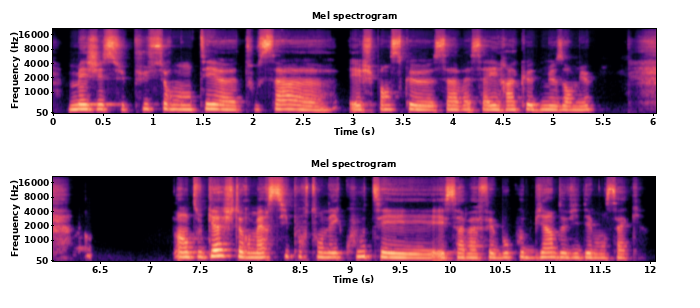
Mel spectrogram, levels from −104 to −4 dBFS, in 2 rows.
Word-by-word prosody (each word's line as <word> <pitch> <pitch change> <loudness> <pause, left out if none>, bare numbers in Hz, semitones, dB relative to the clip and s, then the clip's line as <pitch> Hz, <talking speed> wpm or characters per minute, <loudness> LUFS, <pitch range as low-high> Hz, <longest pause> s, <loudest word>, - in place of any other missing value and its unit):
Mais 215 +2 +2
j'ai 215 +1 -1
su 215 -2 +3
pu 225 +3 -11
surmonter, 210 -1 0
heu, 190 -2 -4
tout 185 - -13
ça, 200 -3 +4
heu 170 - -12 0.2
et 195 -3 -3
je 185 - -2
pense 195 0 +2
que 190 -4 -3
ça 185 +2 0
va, 190 +1 -9
ça 185 - -2
ira 190 0 -4
que 190 +2 -6
de 195 -2 -6
mieux 185 -1 -4
en 180 - -6
mieux 180 +2 -9 1.8
en 220 0 +1
tout 220 +1 -3
cas, 265 +6 +6
je 275 0 +2
te 240 - +2
remercie 205 +2 +5
pour 230 -2 -6
ton 215 -2 -4
écoute 235 +4 -3
et 185 -5 -1
et - - -2
ça 190 +1 +5
m'a 185 0 -5
fait 185 +2 -2
beaucoup 200 +4 -8
de 190 - -8
bien 210 +4 -4
de 205 -1 -5
vider 190 0 -5
mon 180 0 -10
sac. 175 0 -1
195 Hz, 215 wpm, -20 LUFS, 185-215 Hz, 1.8 s, cas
